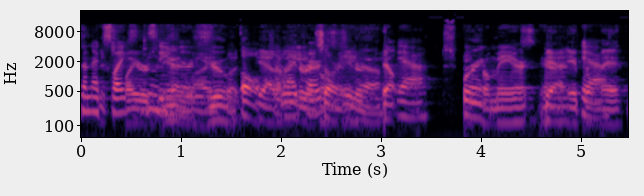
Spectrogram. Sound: trustees clamor

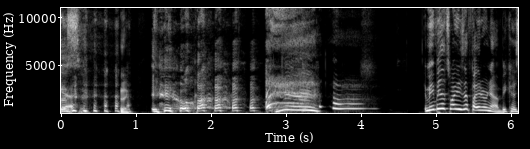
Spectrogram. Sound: laughs

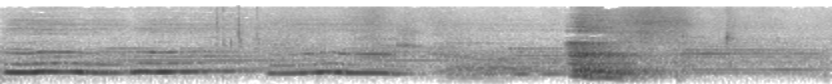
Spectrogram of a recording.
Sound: argh

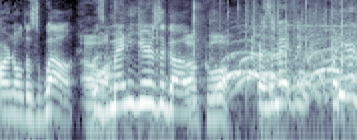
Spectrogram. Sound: cheers and applause

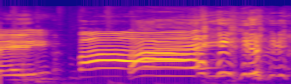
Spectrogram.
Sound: laughs

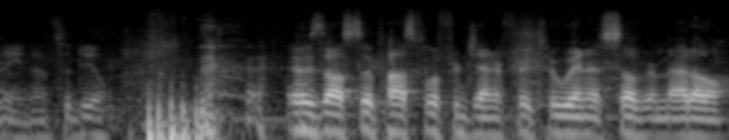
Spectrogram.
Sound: chuckles

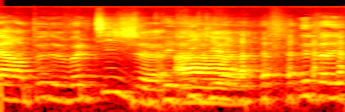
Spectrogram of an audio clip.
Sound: laughs

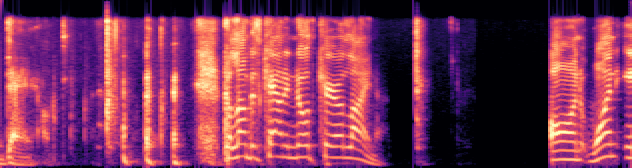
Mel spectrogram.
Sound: laugh

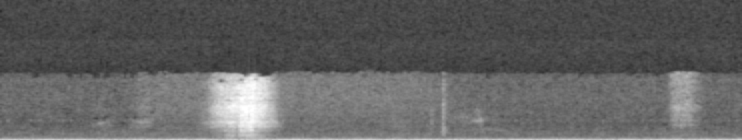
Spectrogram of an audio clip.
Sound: sniffs

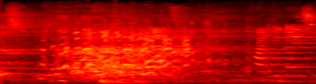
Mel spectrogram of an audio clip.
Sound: laughter

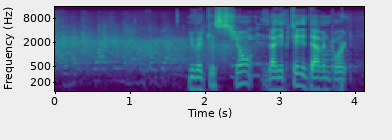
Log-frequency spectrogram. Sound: applause

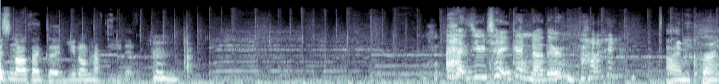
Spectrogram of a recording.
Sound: laughs

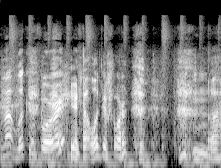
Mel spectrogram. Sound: chuckles

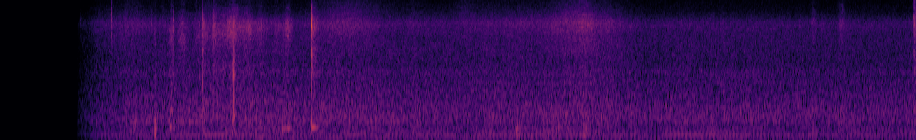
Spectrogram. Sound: rustling sounds

